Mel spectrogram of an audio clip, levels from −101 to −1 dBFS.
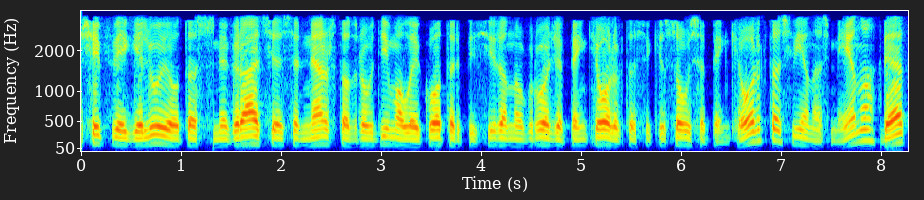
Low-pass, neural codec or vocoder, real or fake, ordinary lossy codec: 3.6 kHz; none; real; MP3, 32 kbps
